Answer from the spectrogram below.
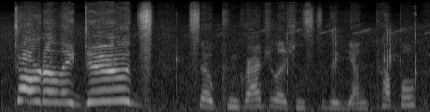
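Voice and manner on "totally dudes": loud, high dude cheer; Ferdinand. Acted. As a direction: whoop it like a thrilled young dude. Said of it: "And Ferdinand is like".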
